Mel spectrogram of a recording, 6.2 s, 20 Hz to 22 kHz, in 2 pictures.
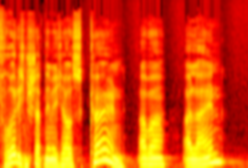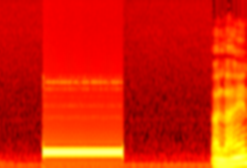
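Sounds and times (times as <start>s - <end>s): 
speech: 0.0s - 2.9s, 5.8s - 6.1s
ringback tone of an unanswered telephone call: 3.6s - 4.7s.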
